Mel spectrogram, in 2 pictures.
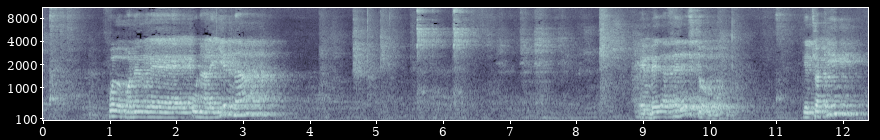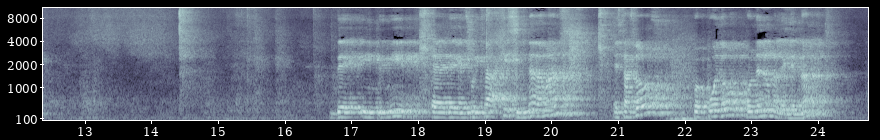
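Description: A man speaks calmly into a microphone in a large room, in short bursts with pauses.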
